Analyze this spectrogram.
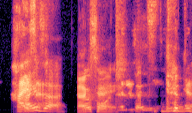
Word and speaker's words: HISA: Is there an official way of pronouncing the acronym for it? It is HISA. HISA.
